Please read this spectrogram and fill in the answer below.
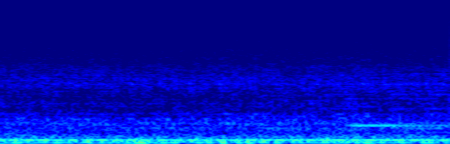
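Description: A faint, steady low hum, with a faint musical tone coming in near the end.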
